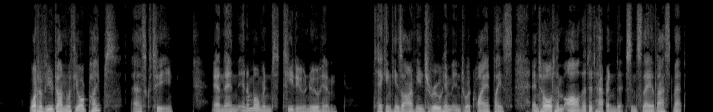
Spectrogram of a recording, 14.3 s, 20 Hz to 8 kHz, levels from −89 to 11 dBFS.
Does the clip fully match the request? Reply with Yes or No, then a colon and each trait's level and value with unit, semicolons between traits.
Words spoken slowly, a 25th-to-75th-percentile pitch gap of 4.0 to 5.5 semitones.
No: average, 165 wpm; average, 4.5 semitones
